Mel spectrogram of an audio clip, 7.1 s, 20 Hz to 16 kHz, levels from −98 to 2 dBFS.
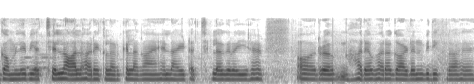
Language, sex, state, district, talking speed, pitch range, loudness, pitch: Hindi, female, Uttar Pradesh, Jyotiba Phule Nagar, 175 wpm, 170-180 Hz, -33 LUFS, 175 Hz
